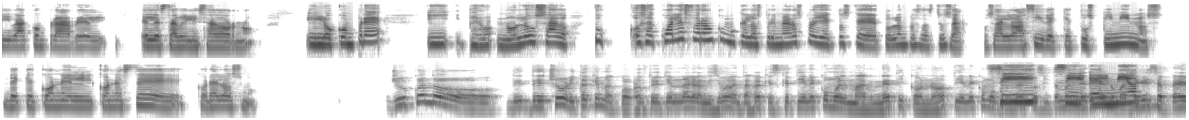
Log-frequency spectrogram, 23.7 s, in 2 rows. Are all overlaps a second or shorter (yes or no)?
no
